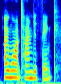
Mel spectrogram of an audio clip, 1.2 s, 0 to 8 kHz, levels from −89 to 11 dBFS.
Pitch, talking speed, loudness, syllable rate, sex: 225 Hz, 245 wpm, -17 LUFS, 4.5 syllables/s, female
